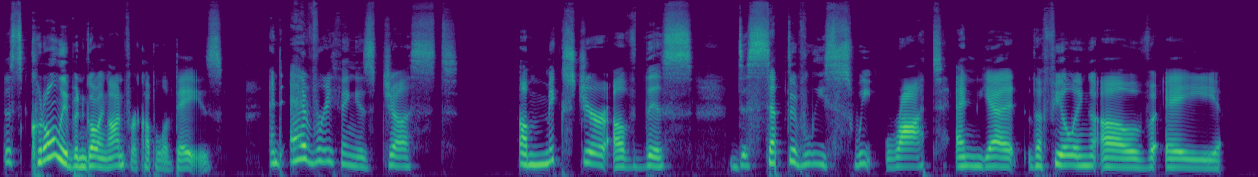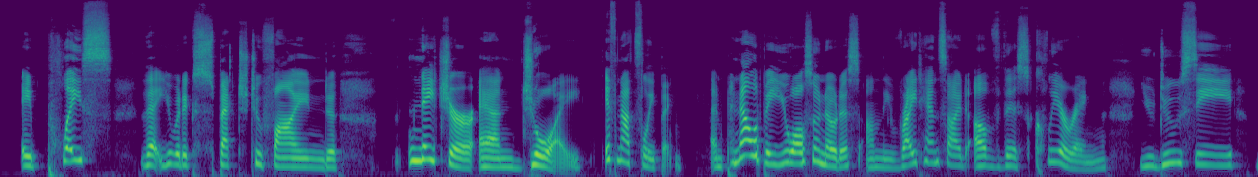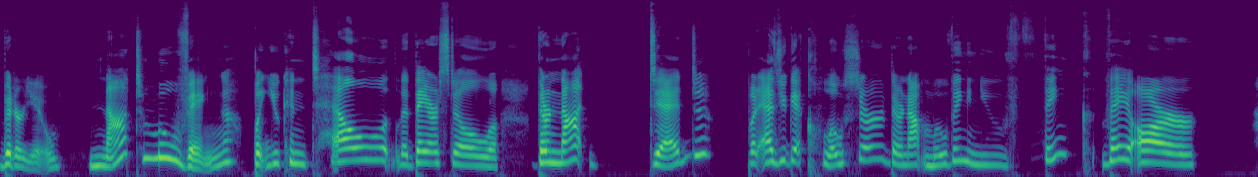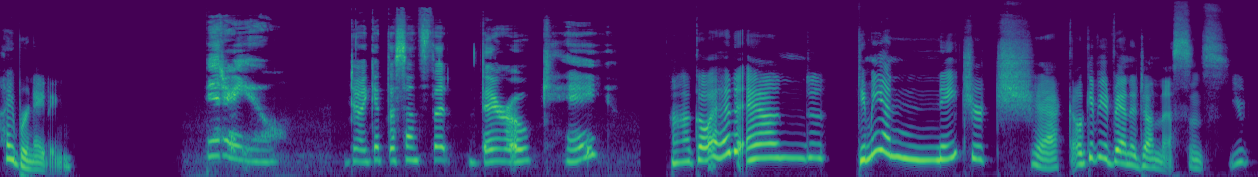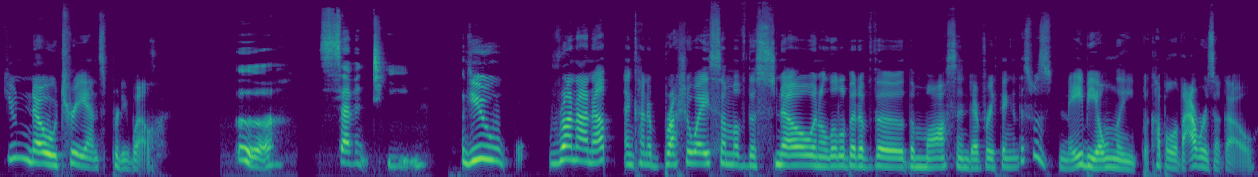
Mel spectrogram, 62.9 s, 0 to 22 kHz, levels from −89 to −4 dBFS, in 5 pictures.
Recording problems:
none

